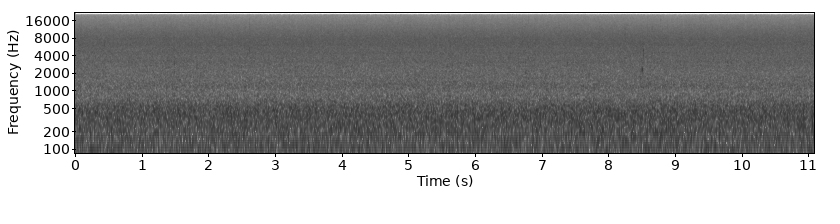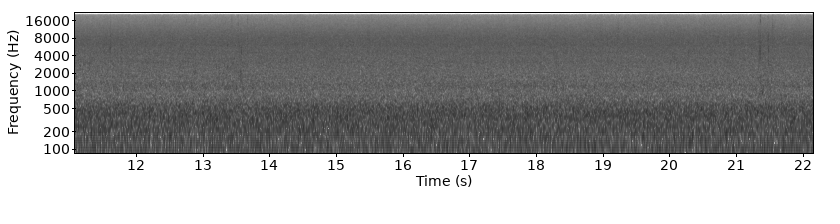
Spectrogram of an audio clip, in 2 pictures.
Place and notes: Kerkerbachtal, Hofen, Runkel, Deutschland - sewage plant, small waterfall
small waterfall of the Kerkerbach stream (ca. 3m altitude) near a waste water plant
(Sony PCM D50, Primo EM272)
